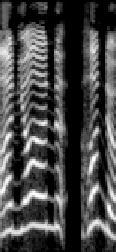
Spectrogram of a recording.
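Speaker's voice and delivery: put-on old-fashioned English phrasing, delivered like an old stage play. During a talk-like-pirates bit, slipping into talking like Shakespeare. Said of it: "now I'm talking like Shakespeare".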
